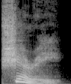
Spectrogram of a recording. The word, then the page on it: sherry: British English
